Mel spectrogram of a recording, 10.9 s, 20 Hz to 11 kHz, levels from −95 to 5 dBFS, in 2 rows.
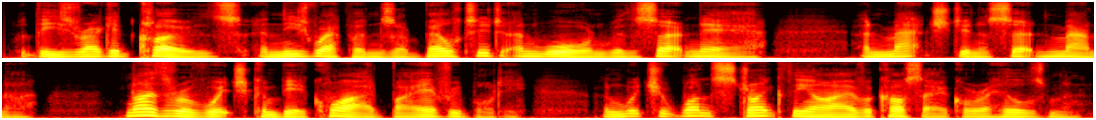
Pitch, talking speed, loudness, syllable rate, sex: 125 Hz, 230 wpm, -19 LUFS, 6.7 syllables/s, male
